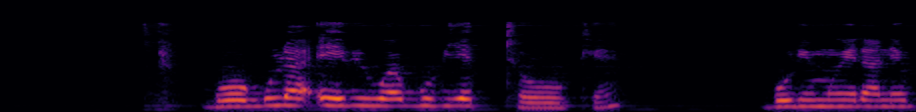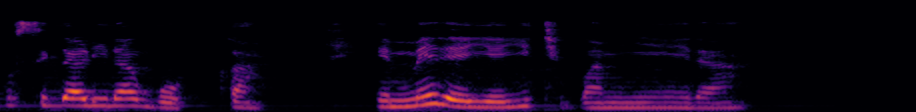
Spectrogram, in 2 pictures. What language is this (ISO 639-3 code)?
lug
